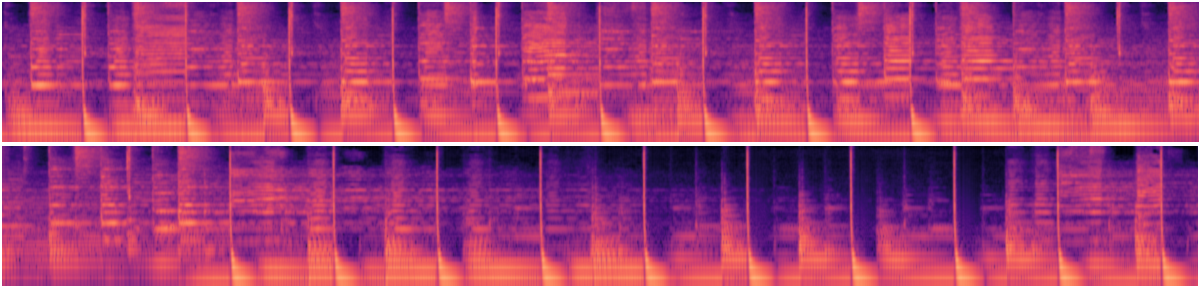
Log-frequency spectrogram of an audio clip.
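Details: Loud electronic dance music with a steady beat and synthesizer chords fills the whole stretch.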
